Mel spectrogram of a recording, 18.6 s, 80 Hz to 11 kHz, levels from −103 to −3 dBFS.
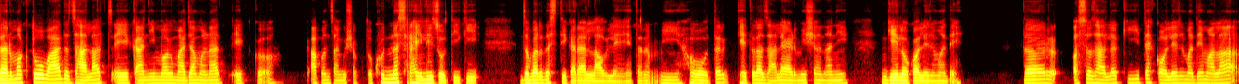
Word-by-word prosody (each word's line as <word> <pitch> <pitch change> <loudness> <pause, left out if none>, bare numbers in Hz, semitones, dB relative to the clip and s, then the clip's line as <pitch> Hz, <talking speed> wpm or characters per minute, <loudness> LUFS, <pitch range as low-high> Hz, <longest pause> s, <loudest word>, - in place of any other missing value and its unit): तर 130 0 +8
मग 150 +2 +2
तो 160 -1 +8
वाद 140 +1 +5
झालाच 125 0 +1
एक 125 +1 0
आणि 120 +1 0
मग 125 0 +1
माझ्या 115 +1 +1
मनात 120 0 0 0.2
एक 120 0 -7
अ, - - -5 0.7
आपण 125 -1 -3
सांगू 115 -2 -5
शकतो 120 0 -10
खुन्नस 155 +1 +2
राहिलीच 130 -1 +3
होती 110 0 +1
की 120 -1 +1 0.7
जबरदस्ती 130 +1 +3
करायला 110 -2 +1
लावले 100 -1 0
हे. 100 +2 -5
तर 110 0 -4 0.2
मी 120 -1 -3 0.2
हो 115 -3 +2
तर 145 +2 +1 0.2
घेतलं 130 0 +2
झालं 115 -1 -2
ॲडमिशन 115 +1 -2
आणि 115 +1 -3 0.7
गेलो 120 0 +6
कॉलेजमध्ये 105 -2 +1 1.0
तर 130 +1 +3 0.3
असं 135 +5 -1
झालं 135 0 0
की 140 0 -5
त्या 145 - -1
कॉलेजमध्ये 130 +1 -1
मला 130 +2 0
125 Hz, 130 wpm, -24 LUFS, 115-130 Hz, 1.0 s, तर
